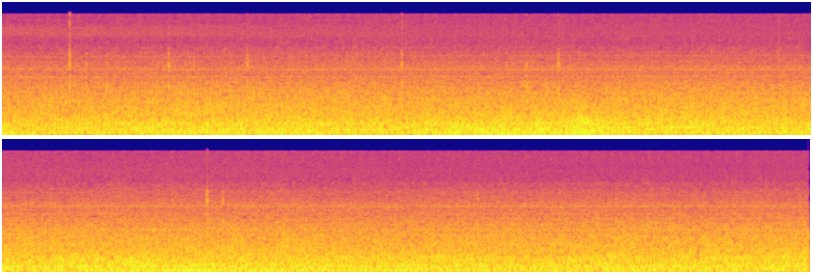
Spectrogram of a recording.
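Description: AutoGyro MTOSport gyroplane's engine running steadily at idle, an even low drone, while the aircraft holds still before take-off.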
